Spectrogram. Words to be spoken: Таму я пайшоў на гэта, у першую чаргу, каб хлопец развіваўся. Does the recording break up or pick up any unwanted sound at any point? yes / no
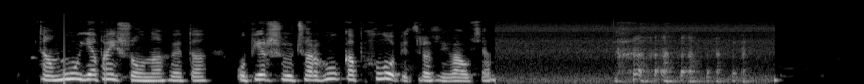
yes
